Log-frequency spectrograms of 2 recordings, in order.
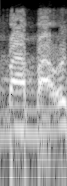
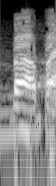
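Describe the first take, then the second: First: The word is said with excited enthusiasm. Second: The word is said flatly, without feeling. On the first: The speaker calls it right. "उच्छल से" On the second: The speaker calls it wrong. "ऐसे नहीं"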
